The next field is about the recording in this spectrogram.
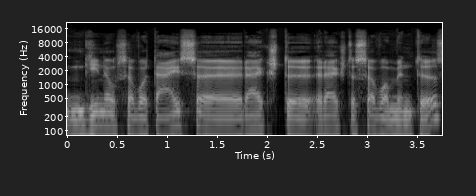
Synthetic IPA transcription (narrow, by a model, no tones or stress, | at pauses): ɡʲiːnʲɛʊsɑːʋoːt̪ʲɛɪsʲɛɾʲɛɪkʃʲt̪ʲɪɾʲɛɪkʃʲt̪ʲɪsɑːʋoːmʲɪnʲt̪ʲɪs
